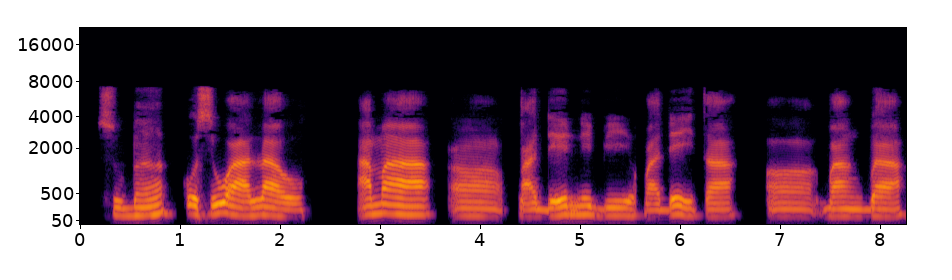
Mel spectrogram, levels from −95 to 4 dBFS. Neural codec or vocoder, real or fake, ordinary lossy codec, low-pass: autoencoder, 48 kHz, 32 numbers a frame, DAC-VAE, trained on Japanese speech; fake; MP3, 48 kbps; 7.2 kHz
